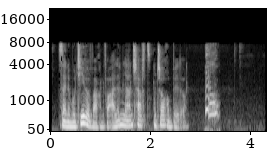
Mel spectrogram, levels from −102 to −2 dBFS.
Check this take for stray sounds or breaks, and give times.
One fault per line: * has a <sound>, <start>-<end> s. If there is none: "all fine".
* has a bark, 3.1-3.4 s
